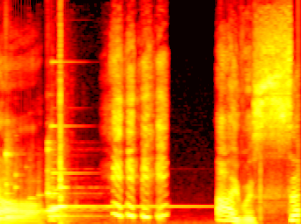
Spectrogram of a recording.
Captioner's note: giggles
